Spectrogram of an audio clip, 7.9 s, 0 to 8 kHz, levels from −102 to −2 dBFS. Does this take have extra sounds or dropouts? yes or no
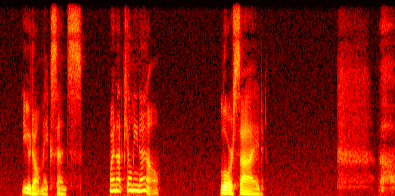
no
